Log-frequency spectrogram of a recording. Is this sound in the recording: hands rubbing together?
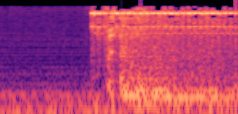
no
